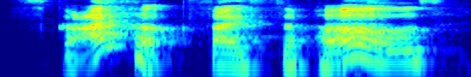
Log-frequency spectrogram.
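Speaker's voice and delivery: jeering. Acted. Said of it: "jeered the centipede".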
